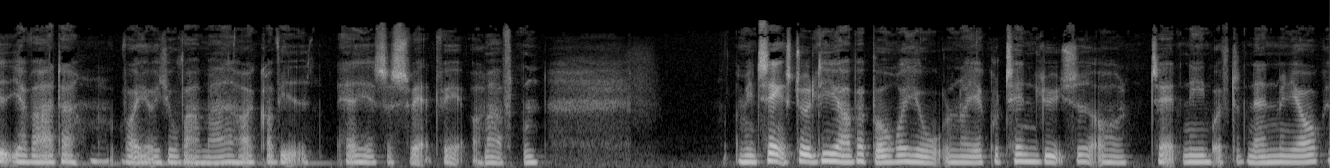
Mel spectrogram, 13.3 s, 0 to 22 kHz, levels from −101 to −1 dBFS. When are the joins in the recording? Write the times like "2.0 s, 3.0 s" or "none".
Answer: 3.3 s, 4.9 s, 12.1 s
